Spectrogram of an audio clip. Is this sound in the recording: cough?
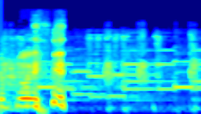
no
